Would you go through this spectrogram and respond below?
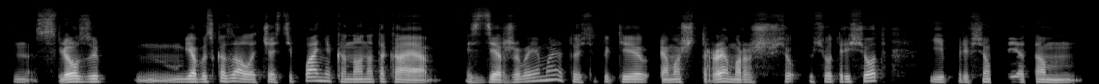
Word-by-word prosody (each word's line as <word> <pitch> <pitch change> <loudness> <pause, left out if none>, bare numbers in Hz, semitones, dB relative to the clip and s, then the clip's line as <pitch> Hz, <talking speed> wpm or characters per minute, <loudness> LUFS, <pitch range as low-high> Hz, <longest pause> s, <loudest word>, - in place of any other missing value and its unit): м, 115 -1 -8
слезы, 130 0 +4 0.3
м, - - -6
я 130 0 +6
бы 135 +2 0
сказал, 140 -3 +2
отчасти, 115 0 -3
паника, 165 -7 0
но 120 0 0
она 125 +1 -1
такая 120 - +3 0.3
сдерживаемая, 120 - 0
то - - -7
есть 110 -1 -7
всё-таки 120 -1 0
прямо 115 +1 +1
аж 115 - -2
тремор, 115 -4 +3
аж 110 - -6
всё - - -5
всё 130 - -3
трясёт. 130 +6 0 0.4
И 115 0 -2
при 115 +1 -8
всём 120 +3 -3
при - - -7
этом, 120 - -2
120 Hz, 145 wpm, -24 LUFS, 115-135 Hz, 0.4 s, я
